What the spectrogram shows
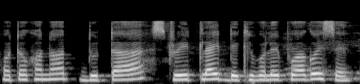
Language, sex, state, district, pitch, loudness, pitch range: Assamese, female, Assam, Sonitpur, 220 Hz, -13 LUFS, 210-235 Hz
